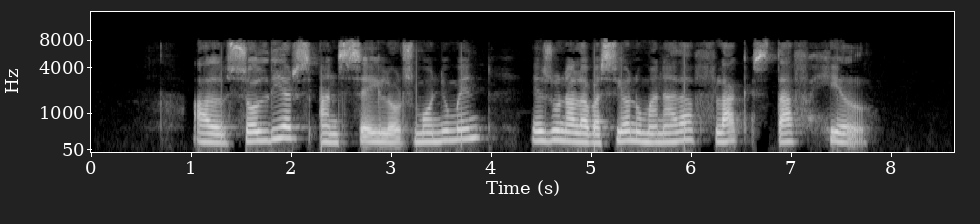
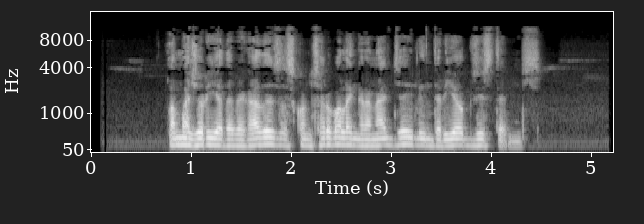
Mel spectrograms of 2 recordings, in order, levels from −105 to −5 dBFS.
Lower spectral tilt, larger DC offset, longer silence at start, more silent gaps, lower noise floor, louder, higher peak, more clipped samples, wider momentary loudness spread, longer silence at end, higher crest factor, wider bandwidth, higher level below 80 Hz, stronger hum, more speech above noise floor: about the same, -4.5 dB/octave vs -5.5 dB/octave; neither; first, 1.05 s vs 0.8 s; neither; first, -89 dBFS vs -62 dBFS; second, -29 LUFS vs -21 LUFS; second, -10 dBFS vs -2 dBFS; neither; second, 7 LU vs 12 LU; first, 0.9 s vs 0.75 s; about the same, 18 dB vs 20 dB; second, 8.4 kHz vs 11.5 kHz; second, -68 dBFS vs -62 dBFS; second, none vs 50 Hz at -55 dBFS; first, 61 dB vs 41 dB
